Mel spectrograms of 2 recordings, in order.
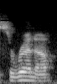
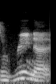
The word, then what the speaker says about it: Serena: when we're playing Sarina I have been pronouncing it Serena it's Sarina and it's a point-and-click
